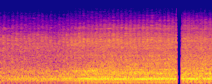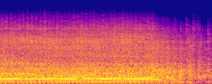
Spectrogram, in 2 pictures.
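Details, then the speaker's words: Small two-stroke lawn care engine started after sitting five months on ethanol-free fuel with no stabilizer, using manual choke and prime, firing in two to three pulls: revs up to a steady, even buzz with no misfires. Normal running. "so recap ran solid only about two to three pulls and it fired right up"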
